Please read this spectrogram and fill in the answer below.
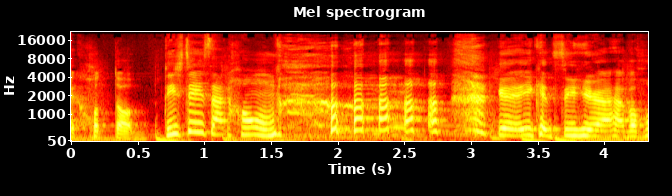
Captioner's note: laughs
